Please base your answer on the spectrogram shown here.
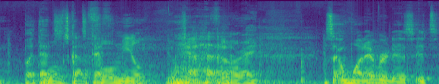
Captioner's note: laughing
